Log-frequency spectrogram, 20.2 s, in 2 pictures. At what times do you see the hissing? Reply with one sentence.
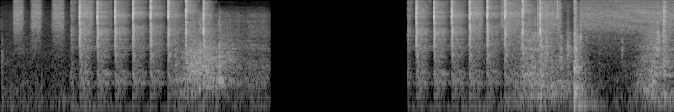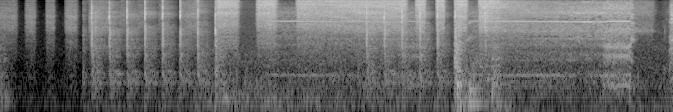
You can hear the hissing from 0.0 to 1.7 s and from 6.9 to 20.1 s.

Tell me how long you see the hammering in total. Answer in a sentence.
The hammering can be heard for 8 seconds in total.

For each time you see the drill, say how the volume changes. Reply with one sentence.
You can hear the drill from 14.1 to 20.1 s, getting louder.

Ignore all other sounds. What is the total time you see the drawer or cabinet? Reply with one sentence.
You can hear the drawer or cabinet for 5 seconds altogether.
